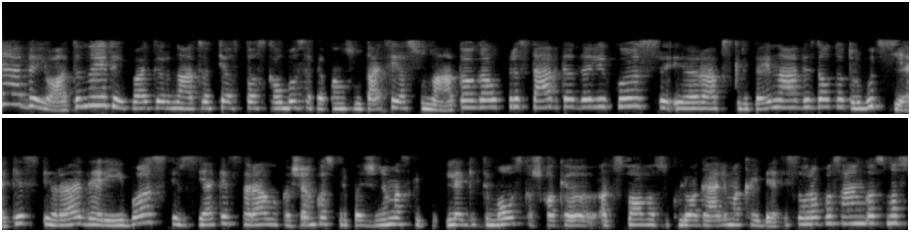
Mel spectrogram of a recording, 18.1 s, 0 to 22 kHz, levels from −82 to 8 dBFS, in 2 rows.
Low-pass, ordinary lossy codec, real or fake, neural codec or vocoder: 5.4 kHz; MP3, 32 kbps; real; none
